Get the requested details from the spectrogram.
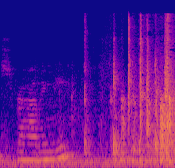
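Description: A young woman speaks into a microphone in a large room.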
